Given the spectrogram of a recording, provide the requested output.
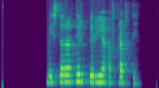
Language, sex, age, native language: Icelandic, other, 30-39, Icelandic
